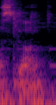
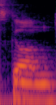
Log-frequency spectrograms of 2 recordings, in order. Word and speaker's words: scone: that is not a scone a few things to point out firstly it's pronounced scone not scone secondly they should all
